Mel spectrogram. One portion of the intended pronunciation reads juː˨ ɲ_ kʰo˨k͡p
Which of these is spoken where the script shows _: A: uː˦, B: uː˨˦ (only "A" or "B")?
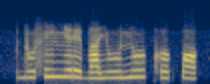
A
